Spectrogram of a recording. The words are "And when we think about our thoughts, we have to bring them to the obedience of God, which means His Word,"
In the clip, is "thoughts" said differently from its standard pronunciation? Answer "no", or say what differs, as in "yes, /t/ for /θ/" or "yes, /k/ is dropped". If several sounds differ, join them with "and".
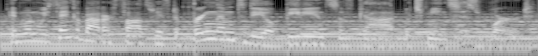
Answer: no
